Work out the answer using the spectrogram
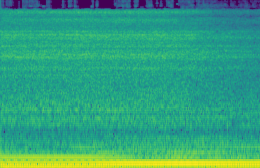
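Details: Acura NSX J-series engine after rebuild, fire-up with timing belt tension still being adjusted: steady deep low hum, even beat, no knocks or rattles; normal running.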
